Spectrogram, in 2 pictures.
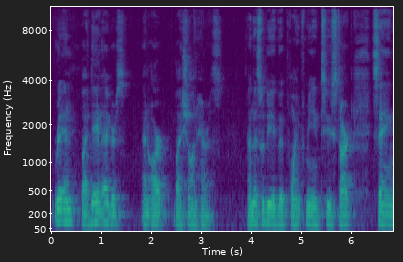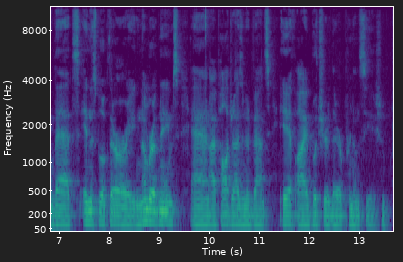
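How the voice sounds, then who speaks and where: A man hosting a read-aloud for schoolchildren, speaking in a deliberate storytelling way to young listeners. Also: low-pitched, fairly even intonation. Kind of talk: expressive children's picture book read-aloud.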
